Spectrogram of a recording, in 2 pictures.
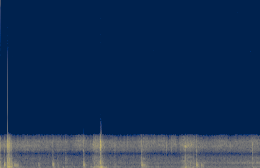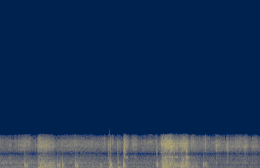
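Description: Irregular knocks and scrapes as a sewer inspection camera is pushed down a main drain line. There are sharp knocks at the start and about two seconds in, and a longer scraping rustle near the end.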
